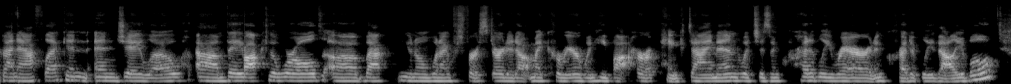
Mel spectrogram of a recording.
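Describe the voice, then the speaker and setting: A woman with an American accent speaks at a fairly quick pace and fairly low pitch. Her intonation is fairly even, and there is noticeable background noise. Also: hardly any pauses. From Massachusetts, near Boston. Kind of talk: casual interview.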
